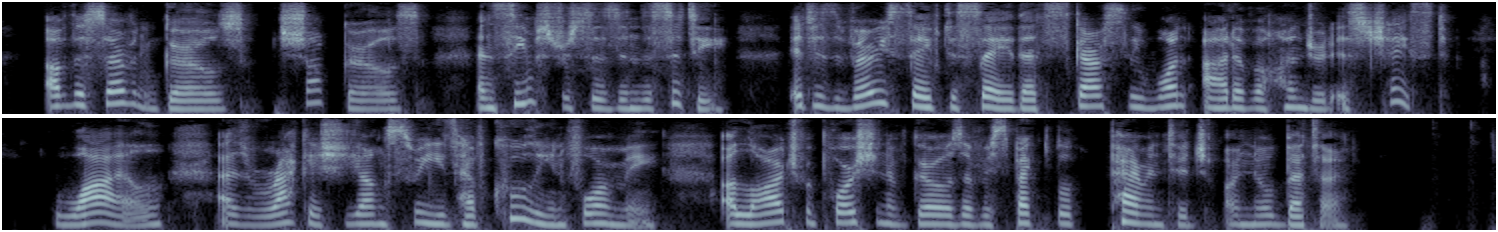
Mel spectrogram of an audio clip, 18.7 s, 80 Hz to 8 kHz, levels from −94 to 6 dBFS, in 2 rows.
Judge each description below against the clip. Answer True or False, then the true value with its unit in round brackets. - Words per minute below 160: True (150 wpm)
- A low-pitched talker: False (195 Hz)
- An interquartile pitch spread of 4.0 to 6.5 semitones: False (3.6 semitones)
